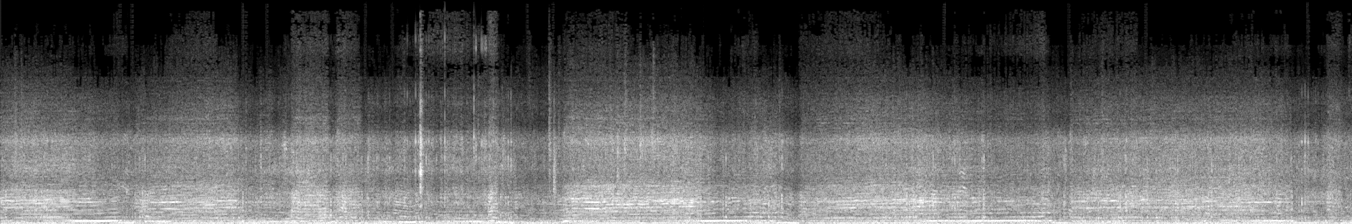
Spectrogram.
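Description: Honda Civic Type R rally car's four-cylinder engine at full stage pace, heard from inside the cabin. The revs climb and fall back again and again with gear changes and lifts, with a brief lift about twelve seconds in.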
